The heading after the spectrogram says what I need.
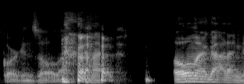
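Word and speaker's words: gorgonzola: a restaurant and I was like, "Wow, this gorgonzilla cheese sounds like a lot." And she was like, "It's pronounced gorgenola."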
